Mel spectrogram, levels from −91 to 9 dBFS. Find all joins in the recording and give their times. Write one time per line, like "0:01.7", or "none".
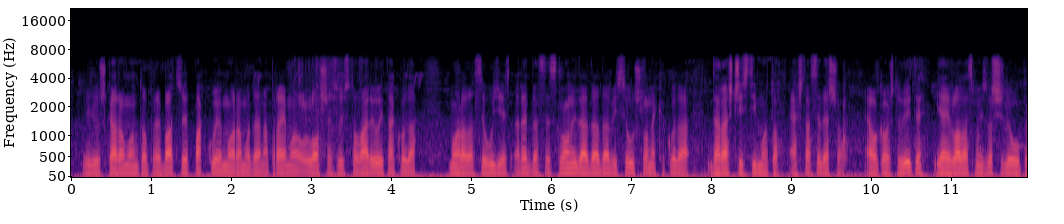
none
